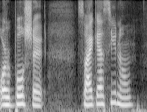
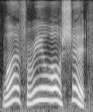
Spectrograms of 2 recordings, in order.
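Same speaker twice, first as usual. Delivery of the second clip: surprised; 7 semitones higher than usual. Retold or imitated. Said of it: "and I'm like".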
